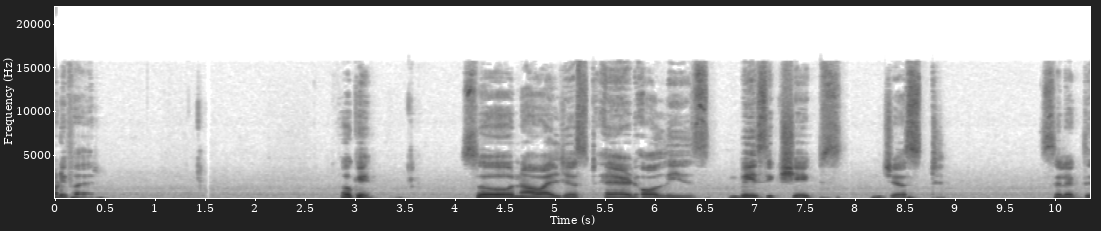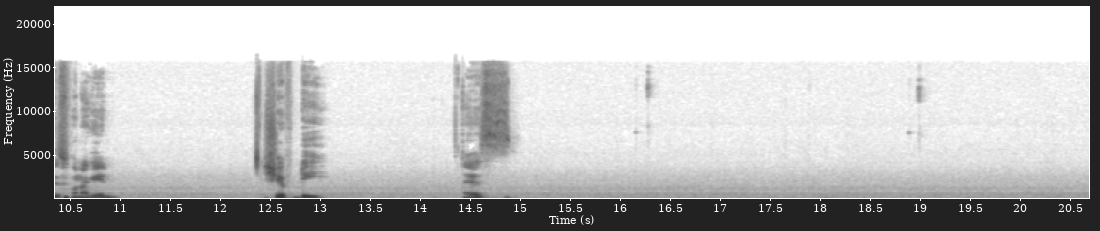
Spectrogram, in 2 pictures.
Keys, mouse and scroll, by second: 0.5-1.2 scroll up 1, 2.2-4.7 middle drag, 5.0 alt+middle click, 5.6-9.9 shift+middle drag, 9.9-12.6 drag, 12.6 shift+d, 16.9-17.4 scroll up 1, 17.7 shift+middle click, 18.1-18.9 scroll up 1, 18.9 click, 19.6 scroll up 1, 20.5-20.6 scroll down 1.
